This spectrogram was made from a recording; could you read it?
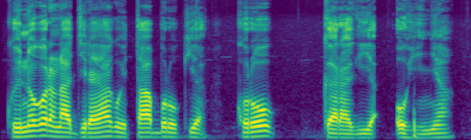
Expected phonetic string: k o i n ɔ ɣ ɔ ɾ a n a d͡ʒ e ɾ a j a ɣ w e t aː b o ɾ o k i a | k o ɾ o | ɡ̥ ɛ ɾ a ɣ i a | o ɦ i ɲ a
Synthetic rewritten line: k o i n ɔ ɣ ɔ ɾ a n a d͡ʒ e ɾ a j a ɣ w e t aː b o ɾ o k i a | k o ɾ o | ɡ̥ a ɾ a ɣ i a | o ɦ i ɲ a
